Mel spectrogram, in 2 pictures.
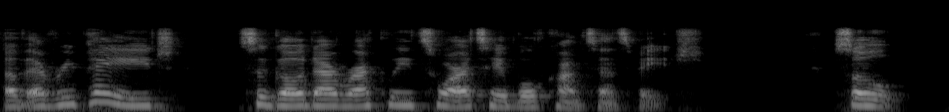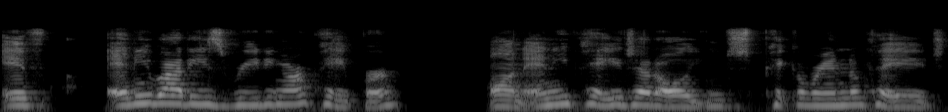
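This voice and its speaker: A woman speaks at a fairly quick pace and fairly high pitch, with ordinary pitch variation. Her tone is dark and mellow, and somewhat breathy. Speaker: teacher. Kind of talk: tutorial. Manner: casual.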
